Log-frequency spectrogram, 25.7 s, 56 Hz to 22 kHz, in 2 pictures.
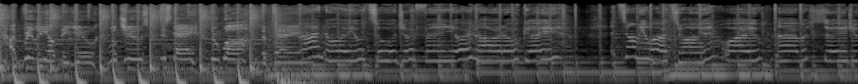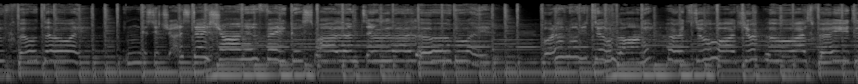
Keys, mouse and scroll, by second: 0.2 double click, 1.4-3.0 typing, 3.8 Return, 4.1-5.6 typing, 25.6 right click.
